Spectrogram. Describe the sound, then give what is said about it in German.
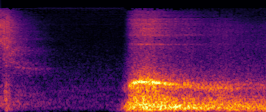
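Deep breathing in and out, performed in a children's story about a doctor listening to a little bumblebee's chest: a soft breath fades into a pause, then a long, loud, airy breath begins abruptly and continues to the end. “Sie muss die Arme heben und tief ein- und ausatmen.”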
